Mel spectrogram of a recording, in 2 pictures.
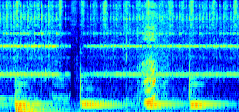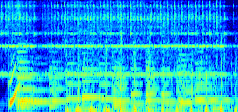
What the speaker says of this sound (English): Suddenly, the clock starts ringing loudly.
